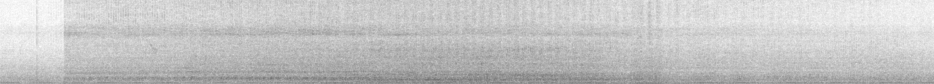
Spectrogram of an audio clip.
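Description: An old Moskvich sedan's engine running as the car drives slowly past close by, louder as it passes and fading as it pulls away.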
